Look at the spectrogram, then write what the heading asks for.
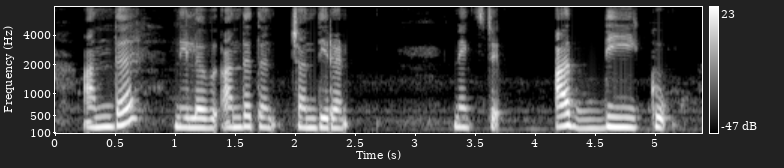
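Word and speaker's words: الديك: next அதிக்கு அதிக்கு லாம் உச்சரிக்கப்படக்கூடாது ஏன்னா தாங்கற தால்ங்கிறது ஷம்சியாவுடைய எழுத்து அதீக்கு அந்த சேவல் த ரூஸ்டர்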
